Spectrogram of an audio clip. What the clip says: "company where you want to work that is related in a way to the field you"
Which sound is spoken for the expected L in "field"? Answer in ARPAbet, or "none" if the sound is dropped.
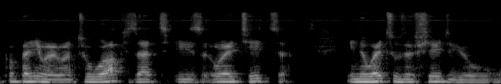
none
